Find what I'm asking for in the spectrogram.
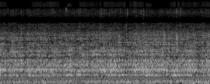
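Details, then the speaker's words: Garden pond pump running short of water with the skimmer door closed and basket lifted out for cleaning: loud steady hum with a rough churning edge and no rhythm; pump starved of water. "and that noise is a loud noise that loud noise is the pump waning water CU I shut you off"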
